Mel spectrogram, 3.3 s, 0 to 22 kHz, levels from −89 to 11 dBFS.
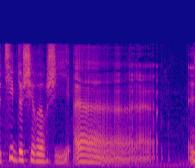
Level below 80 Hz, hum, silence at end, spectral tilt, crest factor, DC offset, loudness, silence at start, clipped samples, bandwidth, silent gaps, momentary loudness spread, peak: -62 dBFS; none; 0 s; -3.5 dB/octave; 20 dB; under 0.1%; -29 LUFS; 0 s; under 0.1%; 8 kHz; none; 18 LU; -12 dBFS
